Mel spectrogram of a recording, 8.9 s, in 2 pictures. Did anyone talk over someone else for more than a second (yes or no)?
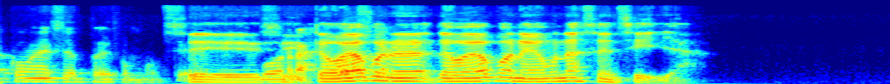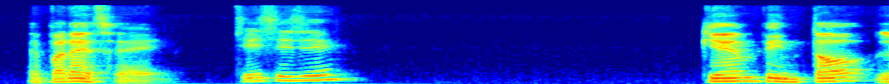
yes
